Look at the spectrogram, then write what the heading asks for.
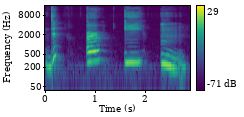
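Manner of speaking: "D, er, e, m" with gaps between sounds; sounded out. Shown as a demonstration. Teacher counts out sounds in dream, segmented. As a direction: break "dream" into four single sounds. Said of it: "Count out your sounds in dream".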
